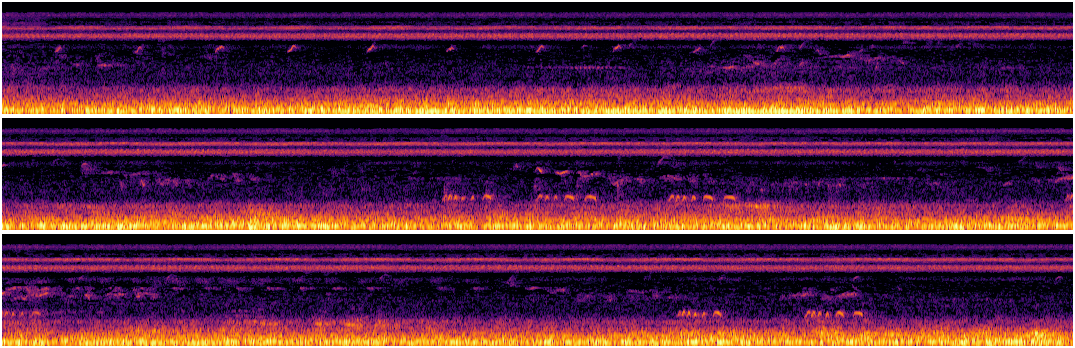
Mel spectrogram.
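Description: Faint outdoor ambience of scattered bird calls over a steady high-pitched insect drone, with a few short calls repeated in pairs and threes in the second half.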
